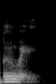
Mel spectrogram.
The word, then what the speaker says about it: Buie: Uh, the last name is pronounced Buoie. Buoie.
